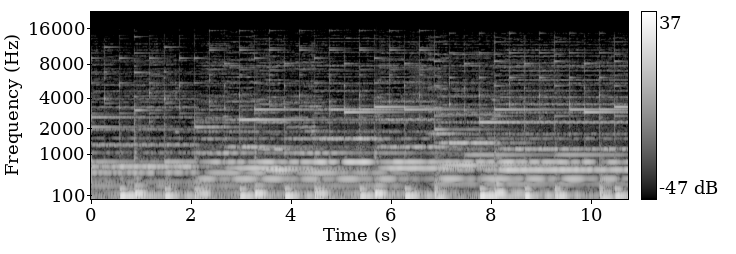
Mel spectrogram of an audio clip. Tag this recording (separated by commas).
Jingle, Music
